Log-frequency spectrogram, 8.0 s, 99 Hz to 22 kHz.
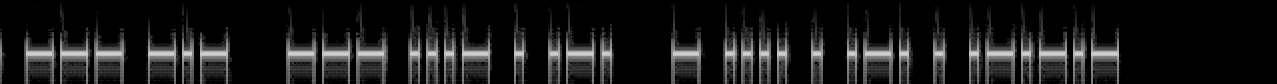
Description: Morse code, heard as a keyed tone, about 22 wpm, 700 Hz. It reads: OK OVER THERE.
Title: Sentences from Top 1200 Words 22wpm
